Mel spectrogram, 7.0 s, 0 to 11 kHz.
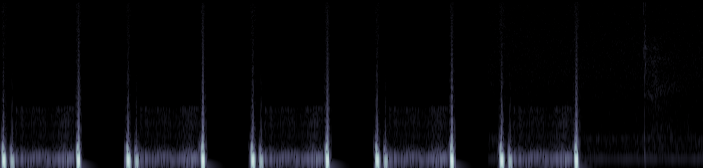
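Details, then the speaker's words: Mitral stenosis murmur heard with the stethoscope diaphragm at the apex; low-pitched murmur that the bell picks up better than the diaphragm. "the sounds that classically fall into that category are a mitral stenosis murmur an s3 and an s4 s3 and s4 are covered in my companion lecture on heart sounds"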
